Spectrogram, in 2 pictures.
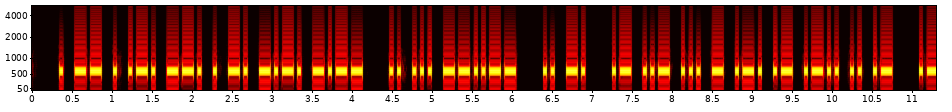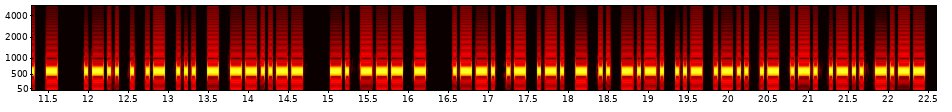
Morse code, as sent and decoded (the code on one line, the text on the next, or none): . -- . .-. --. -. -.-. -.-- / .. ... --..-- / .. -. / .- ..- ... - .-. .- .-.. .. .- / .- - / .-.. .- ... - --..-- / -. --- - / .--. .- .-. - .. -.-. ..- .-.. .- .-. .-.. -.--
EMERGENCY IS, IN AUSTRALIA AT LEAST, NOT PARTICULARLY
